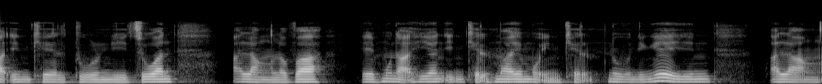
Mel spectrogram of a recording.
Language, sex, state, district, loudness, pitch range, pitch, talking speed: Mizo, male, Mizoram, Aizawl, -22 LUFS, 115-125 Hz, 120 Hz, 145 wpm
